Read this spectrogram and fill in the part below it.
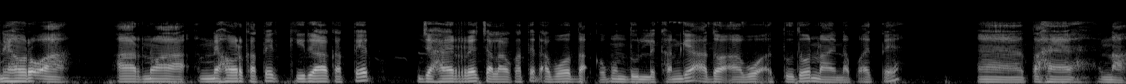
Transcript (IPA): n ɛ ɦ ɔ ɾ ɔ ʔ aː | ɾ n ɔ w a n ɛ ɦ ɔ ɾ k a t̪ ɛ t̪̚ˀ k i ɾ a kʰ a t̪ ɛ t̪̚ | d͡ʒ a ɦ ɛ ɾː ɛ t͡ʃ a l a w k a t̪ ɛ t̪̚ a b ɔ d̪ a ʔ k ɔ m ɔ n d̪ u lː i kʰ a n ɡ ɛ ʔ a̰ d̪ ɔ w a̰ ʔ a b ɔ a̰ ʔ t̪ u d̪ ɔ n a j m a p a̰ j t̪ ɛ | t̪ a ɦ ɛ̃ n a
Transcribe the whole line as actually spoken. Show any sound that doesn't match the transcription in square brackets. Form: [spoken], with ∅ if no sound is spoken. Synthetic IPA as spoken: n ɛ ɦ ɔ ɾ ɔ ʔ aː | ɾ n ɔ w a n ɛ ɦ ɔ ɾ k a t̪ ɛ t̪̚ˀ k i ɾ a [k] a t̪ ɛ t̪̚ | d͡ʒ a ɦ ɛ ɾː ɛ t͡ʃ a l a w k a t̪ ɛ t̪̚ a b ɔ d̪ a ʔ k ɔ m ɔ n d̪ u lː [ɛ] kʰ a n ɡ ɛ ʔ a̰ d̪ ɔ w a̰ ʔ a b ɔ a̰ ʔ t̪ u d̪ ɔ n a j [n] a p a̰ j t̪ ɛ | t̪ a ɦ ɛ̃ n a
